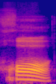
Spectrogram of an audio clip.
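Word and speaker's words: خ: And then we have Kha. This is the bold word. And with the full mouth.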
